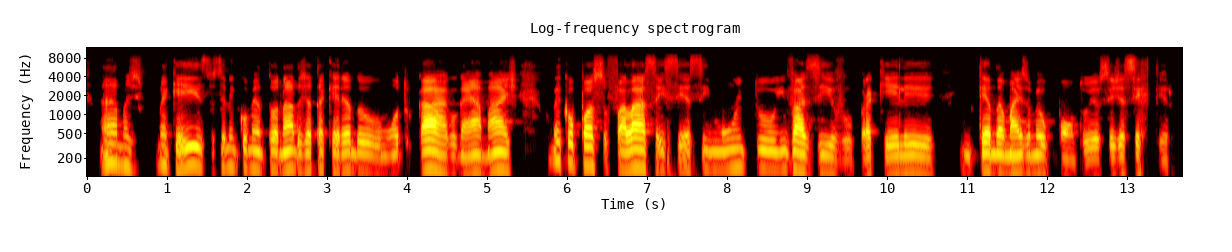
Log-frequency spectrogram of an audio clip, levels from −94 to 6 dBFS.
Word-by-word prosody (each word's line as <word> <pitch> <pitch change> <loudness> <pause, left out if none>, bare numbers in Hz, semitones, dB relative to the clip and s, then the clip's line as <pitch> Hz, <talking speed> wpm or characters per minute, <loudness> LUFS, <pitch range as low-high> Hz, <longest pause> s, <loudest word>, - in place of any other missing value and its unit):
"Ah, 170 0 -1
mas 155 -5 -9 0.3
como 160 - -13
é - - -6
que - - -5
é - - 0
isso? 155 -2 0
Você 140 - -10
nem 145 -2 -10
comentou 135 -2 -3
nada, 130 0 +1
já 120 0 -1
tá - - -5
querendo 125 0 -2 0.3
um 110 +1 -13
outro 115 0 -8
cargo, 125 -4 +8
ganhar 110 +1 0
mais". 125 +3 +1 0.4
Como - - -8
é 185 - -4
que - - -4
eu 170 - +2
posso 155 -2 +2
falar 140 +2 +7
sem - - -9
ser, 65 0 -8
assim, 130 - -10
muito 130 0 -6
invasivo, 115 -6 0
pra 105 - -1
que 110 0 -11
ele 110 -1 -3 0.4
entenda 120 - +2
mais 110 0 +1
o 115 - -6
meu 115 -1 -2
ponto 95 -1 -6
e 100 - -4
eu 100 - -3
seja 110 +1 -6
certeiro? 95 - -11
120 Hz, 185 wpm, -25 LUFS, 110-135 Hz, 0.4 s, cargo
